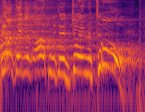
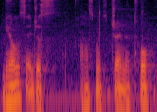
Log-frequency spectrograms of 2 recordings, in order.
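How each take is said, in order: First: It is said in an excited tone. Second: It is said in a sad, trembling tone.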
